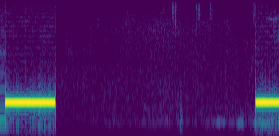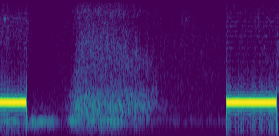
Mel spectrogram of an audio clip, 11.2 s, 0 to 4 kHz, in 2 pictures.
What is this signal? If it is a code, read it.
Ringback tone (Europe, 425 Hz).
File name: out- -2040- - - .13485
